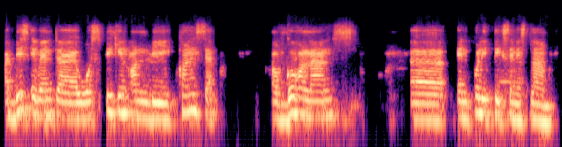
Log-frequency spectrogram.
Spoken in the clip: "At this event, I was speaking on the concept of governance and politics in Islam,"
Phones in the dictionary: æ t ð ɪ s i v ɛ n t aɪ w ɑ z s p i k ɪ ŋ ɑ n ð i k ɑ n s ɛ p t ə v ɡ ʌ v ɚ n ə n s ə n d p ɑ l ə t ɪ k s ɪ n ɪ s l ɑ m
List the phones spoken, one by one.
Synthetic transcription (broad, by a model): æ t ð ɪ s i v ɛ n t aɪ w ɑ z s p i k ɪ ŋ ɑ n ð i k ɑ n s ɛ p t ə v ɡ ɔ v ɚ n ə n s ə n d p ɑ l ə t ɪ k s ɪ n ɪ s l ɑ m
